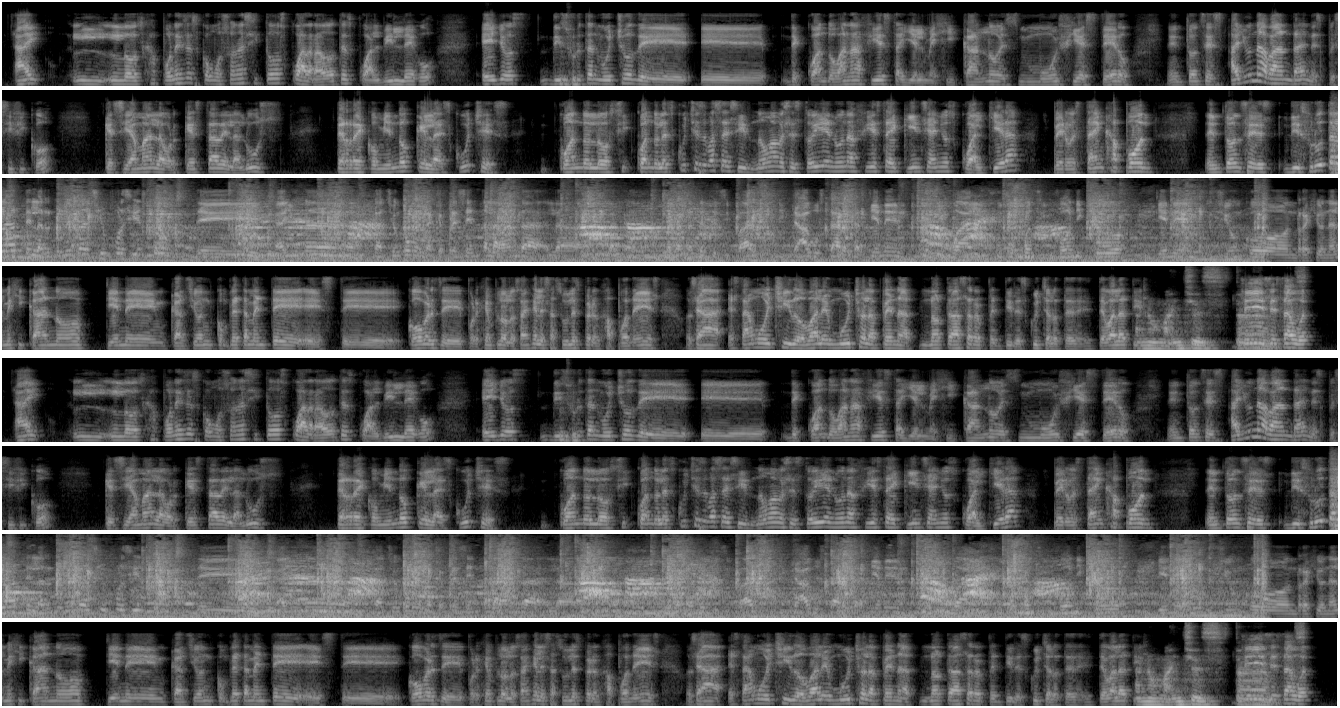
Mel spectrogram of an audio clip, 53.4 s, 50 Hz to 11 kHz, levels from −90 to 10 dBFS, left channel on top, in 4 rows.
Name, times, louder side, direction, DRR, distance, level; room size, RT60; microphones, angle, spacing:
voice 1, 0.7-13.8 14.4-16.1 16.7-18.4 18.9-23.5 23.9-51.6 52.5-53.1, left 4 dB, 30° left, 0.5 m, -30 dB
sound 1, 26.6-39.4, right 2 dB, 60° right, 1.5 m, -23 dB
voice 2, 51.4-53.1, right 1 dB, 40° right, 1.0 m, -30 dB
4.7 x 2.1 x 2.5 m
head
